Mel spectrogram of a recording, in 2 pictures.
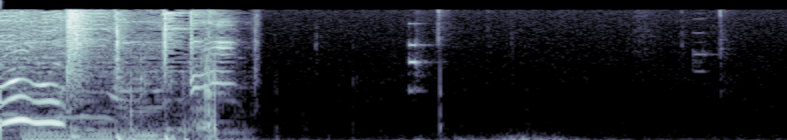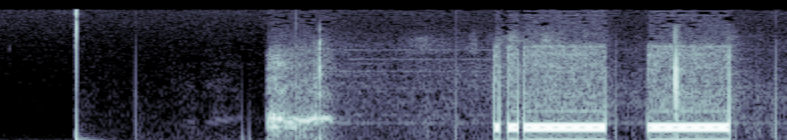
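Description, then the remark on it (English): A telephone ringback tone sounds near the end as two short, steady electronic buzzes in quick succession, clear and fairly loud, after a brief burst of music and a quiet stretch. “It's ringing.”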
